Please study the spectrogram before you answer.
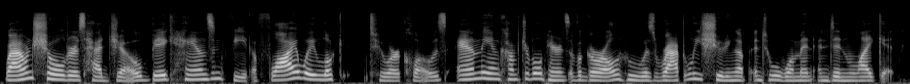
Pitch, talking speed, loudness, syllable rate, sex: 205 Hz, 220 wpm, -21 LUFS, 5.6 syllables/s, female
